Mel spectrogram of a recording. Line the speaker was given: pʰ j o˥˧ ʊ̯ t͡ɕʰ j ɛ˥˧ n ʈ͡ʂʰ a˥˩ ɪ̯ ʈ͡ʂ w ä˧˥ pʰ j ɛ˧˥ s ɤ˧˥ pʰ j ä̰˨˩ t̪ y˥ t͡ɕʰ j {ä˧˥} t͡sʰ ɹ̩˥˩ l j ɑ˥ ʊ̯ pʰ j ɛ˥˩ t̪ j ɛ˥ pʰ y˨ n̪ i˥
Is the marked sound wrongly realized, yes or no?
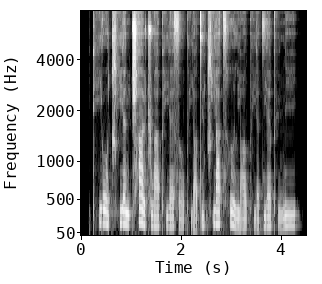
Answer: yes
